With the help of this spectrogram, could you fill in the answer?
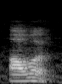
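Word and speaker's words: hour: Next आपका आवर। इसमें भी कुछ इसी प्रकार है। ऊपर ऊपर की तरह जो ऑनेस्ट है। तो आवर है ना? तो इसमें भी एच आपका साइलेंट होता है।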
